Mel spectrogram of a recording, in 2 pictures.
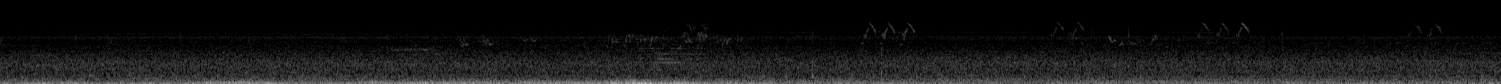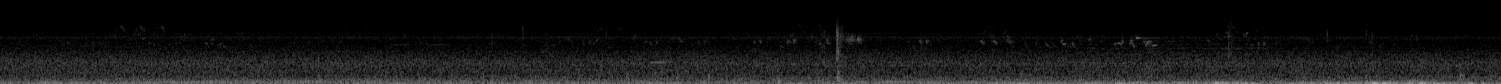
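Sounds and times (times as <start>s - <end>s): low outdoor rumble: 0.0s - 30.0s
small birds chirping: 3.9s - 7.5s, 8.6s - 9.4s, 10.4s - 12.7s, 14.0s - 15.0s, 15.6s - 28.9s.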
